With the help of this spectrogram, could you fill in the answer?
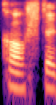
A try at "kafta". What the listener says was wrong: It's pronounced kafta kebab. Kafta, not kofta. It's kafta. Kafta. Kafta. That's how you pronounce it. Kafta kebab. Kafta.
